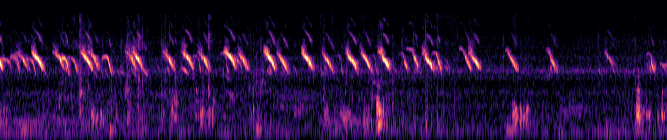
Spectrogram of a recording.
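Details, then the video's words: Fresh-hatched chicks calling with loud high piping cheeps in quick succession, some pulses paired, fading toward the end amid soft knocks. "Âm thanh gà con mới nở kêu"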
